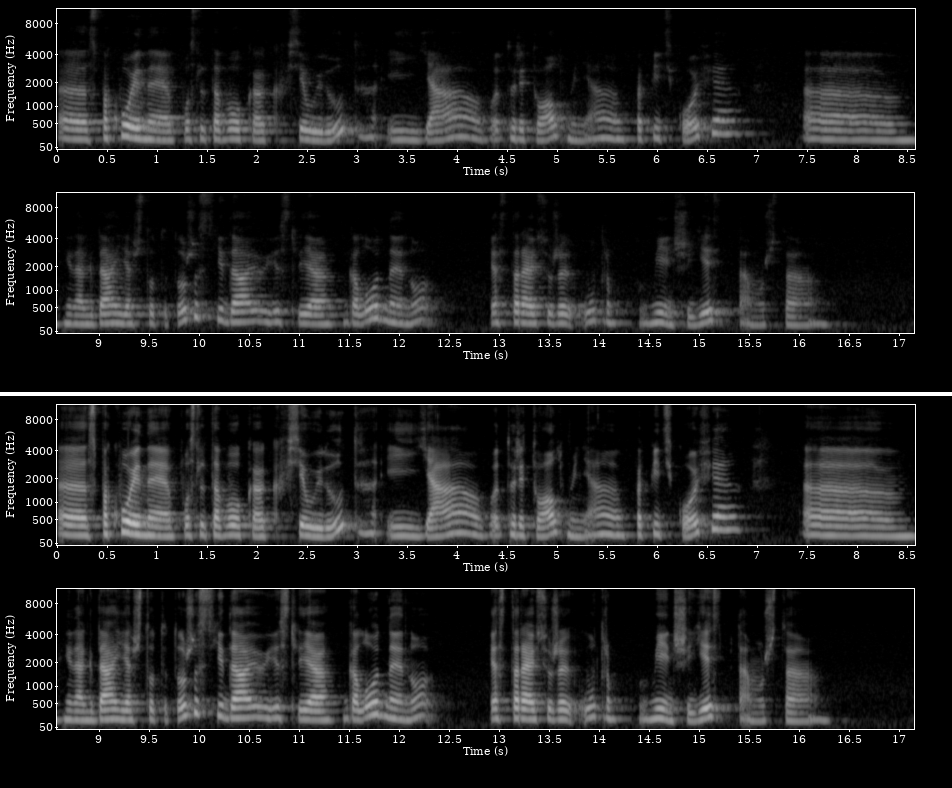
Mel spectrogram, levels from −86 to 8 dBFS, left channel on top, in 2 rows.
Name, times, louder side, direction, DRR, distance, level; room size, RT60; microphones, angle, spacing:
voice 1, 0.0-6.8 7.5-12.3 12.9-16.3, right 6 dB, 60° right, 0.3 m, -32 dB
11.5 x 5.5 x 4.0 m
head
